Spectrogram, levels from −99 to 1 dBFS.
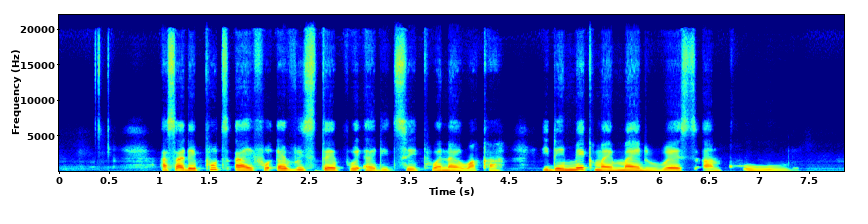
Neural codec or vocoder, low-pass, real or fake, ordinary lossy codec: autoencoder, 48 kHz, 32 numbers a frame, DAC-VAE, trained on Japanese speech; none; fake; none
